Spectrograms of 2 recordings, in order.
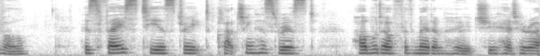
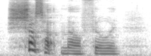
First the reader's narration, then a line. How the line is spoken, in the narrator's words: snapped Parvati Patil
